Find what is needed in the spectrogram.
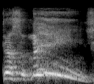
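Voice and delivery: high, loud call of the name; child's loud shout. Retold or imitated. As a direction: shout it like an excited little girl. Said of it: "Let her say".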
